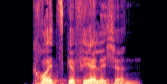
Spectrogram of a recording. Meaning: inflection of kreuzgefährlich: 1. strong genitive masculine/neuter singular 2. weak/mixed genitive/dative all-gender singular 3. strong/weak/mixed accusative masculine singular 4. strong dative plural
- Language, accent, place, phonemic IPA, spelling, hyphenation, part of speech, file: German, Germany, Berlin, /ˈkʁɔɪ̯t͡s̯ɡəˌfɛːɐ̯lɪçn̩/, kreuzgefährlichen, kreuz‧ge‧fähr‧li‧chen, adjective, De-kreuzgefährlichen.ogg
